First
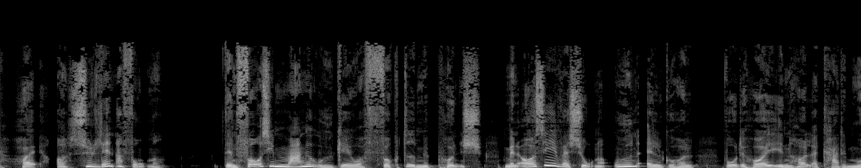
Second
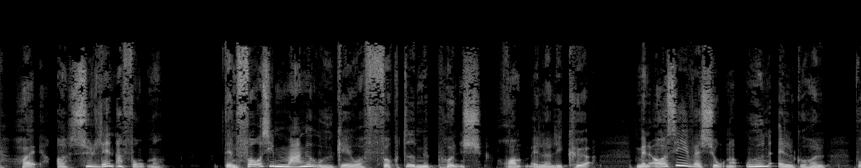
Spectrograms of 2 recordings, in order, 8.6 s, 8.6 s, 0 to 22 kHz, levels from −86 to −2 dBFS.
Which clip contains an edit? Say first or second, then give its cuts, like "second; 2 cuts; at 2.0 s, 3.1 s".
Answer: first; 1 cut; at 4.9 s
